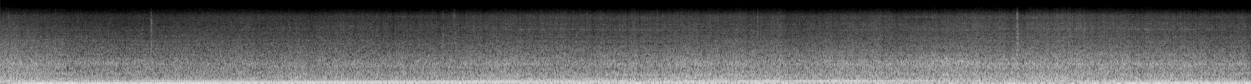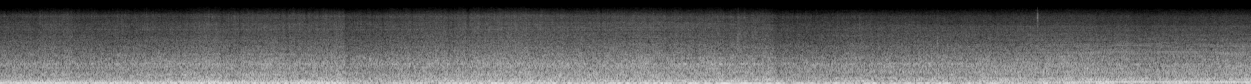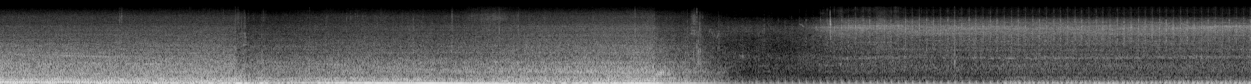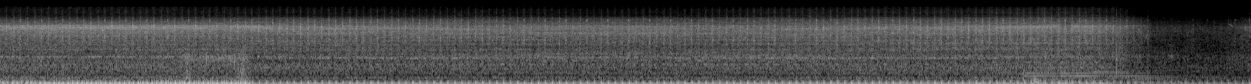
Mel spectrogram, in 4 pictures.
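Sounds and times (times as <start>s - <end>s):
car engine running: 0.0s - 50.0s
road and wind noise: 0.0s - 50.0s.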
